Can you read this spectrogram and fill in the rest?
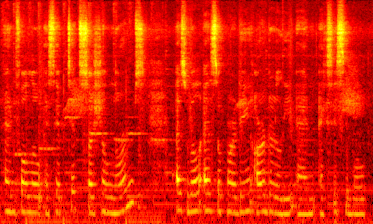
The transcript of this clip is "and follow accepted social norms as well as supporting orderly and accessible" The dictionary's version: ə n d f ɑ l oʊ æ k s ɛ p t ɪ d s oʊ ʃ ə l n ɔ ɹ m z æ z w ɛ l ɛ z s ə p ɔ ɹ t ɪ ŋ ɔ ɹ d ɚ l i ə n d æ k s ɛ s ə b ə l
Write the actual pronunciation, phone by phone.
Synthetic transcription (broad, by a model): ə n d f ɑ l oʊ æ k s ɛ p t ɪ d s oʊ ʃ ə l n ɔ ɹ m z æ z w ɛ l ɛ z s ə p ɔ ɹ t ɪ ŋ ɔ ɹ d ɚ l i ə n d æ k s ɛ s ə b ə l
